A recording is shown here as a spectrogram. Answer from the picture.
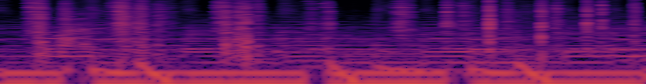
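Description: Folding steel shovel blade scraping and jabbing into crusted snow, a run of quick irregular crunches and scratches, over background music with a steady low hum.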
